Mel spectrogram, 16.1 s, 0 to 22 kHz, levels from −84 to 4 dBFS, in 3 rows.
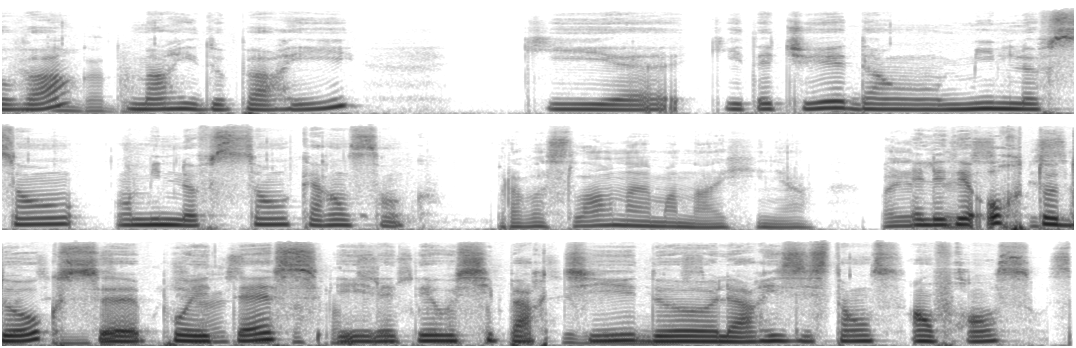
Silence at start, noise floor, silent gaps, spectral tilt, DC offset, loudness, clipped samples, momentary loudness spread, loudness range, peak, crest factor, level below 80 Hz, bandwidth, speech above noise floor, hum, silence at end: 0 s; -61 dBFS; none; -6 dB/octave; under 0.1%; -18 LUFS; under 0.1%; 16 LU; 11 LU; 0 dBFS; 18 dB; -38 dBFS; 16 kHz; 44 dB; none; 0 s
